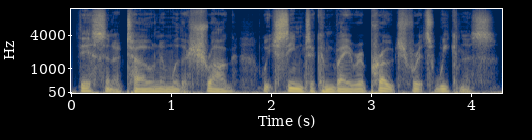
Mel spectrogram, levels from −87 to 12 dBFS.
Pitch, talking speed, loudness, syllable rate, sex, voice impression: 90 Hz, 225 wpm, -19 LUFS, 4.9 syllables/s, male, masculine, very adult-like, slightly intellectual, sincere, calm, reassuring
